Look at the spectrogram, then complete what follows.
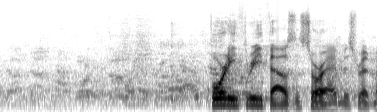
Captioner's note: overlapping chatter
